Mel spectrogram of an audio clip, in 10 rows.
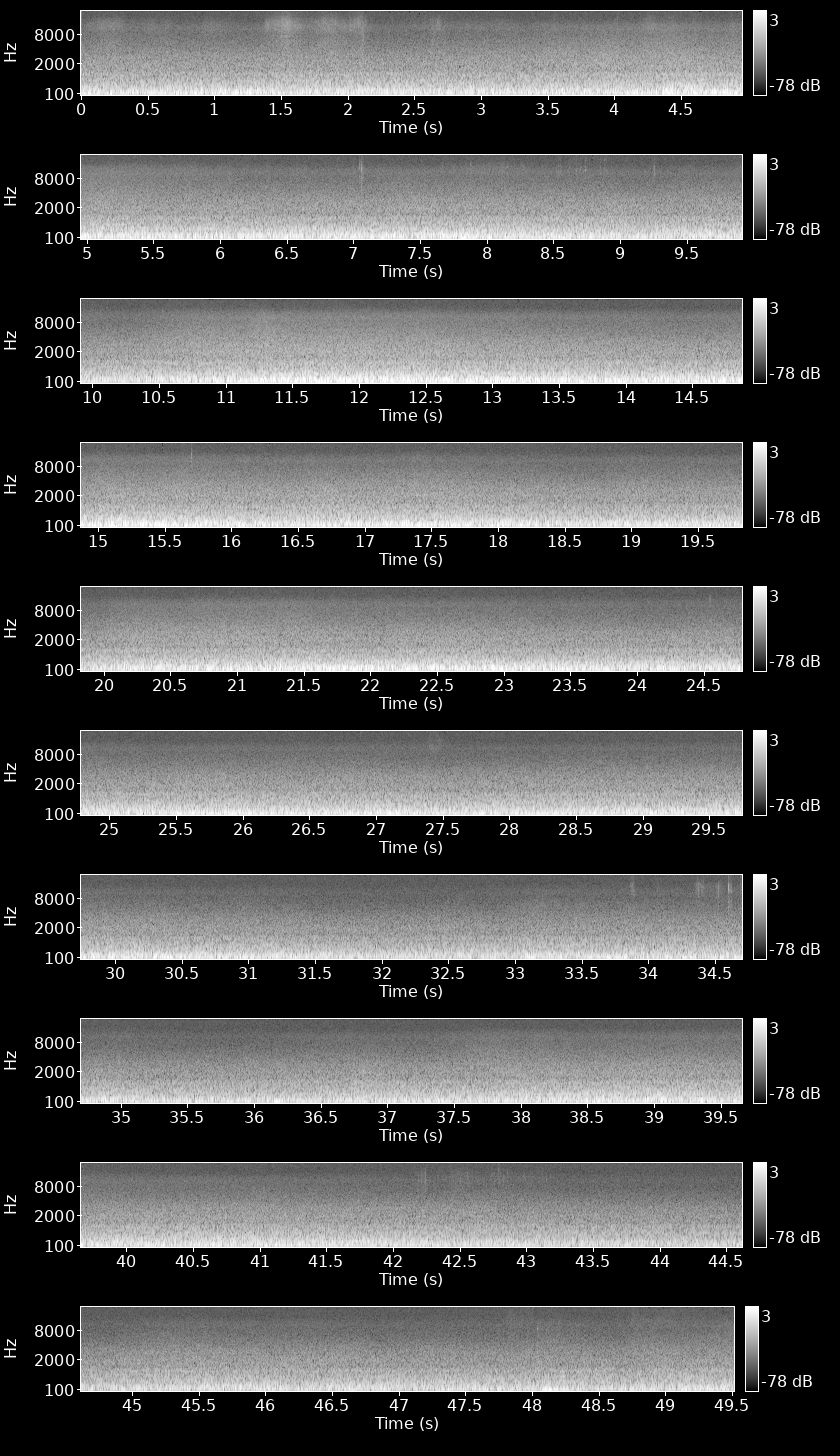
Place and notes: Jizazalay, Ponso no Tao - Hiding in the rock cave
Hiding in the rock cave, sound of the waves
Zoom H2n MS +XY
Lanyu Township, Taitung County, Taiwan, 29 October 2014, 10:40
